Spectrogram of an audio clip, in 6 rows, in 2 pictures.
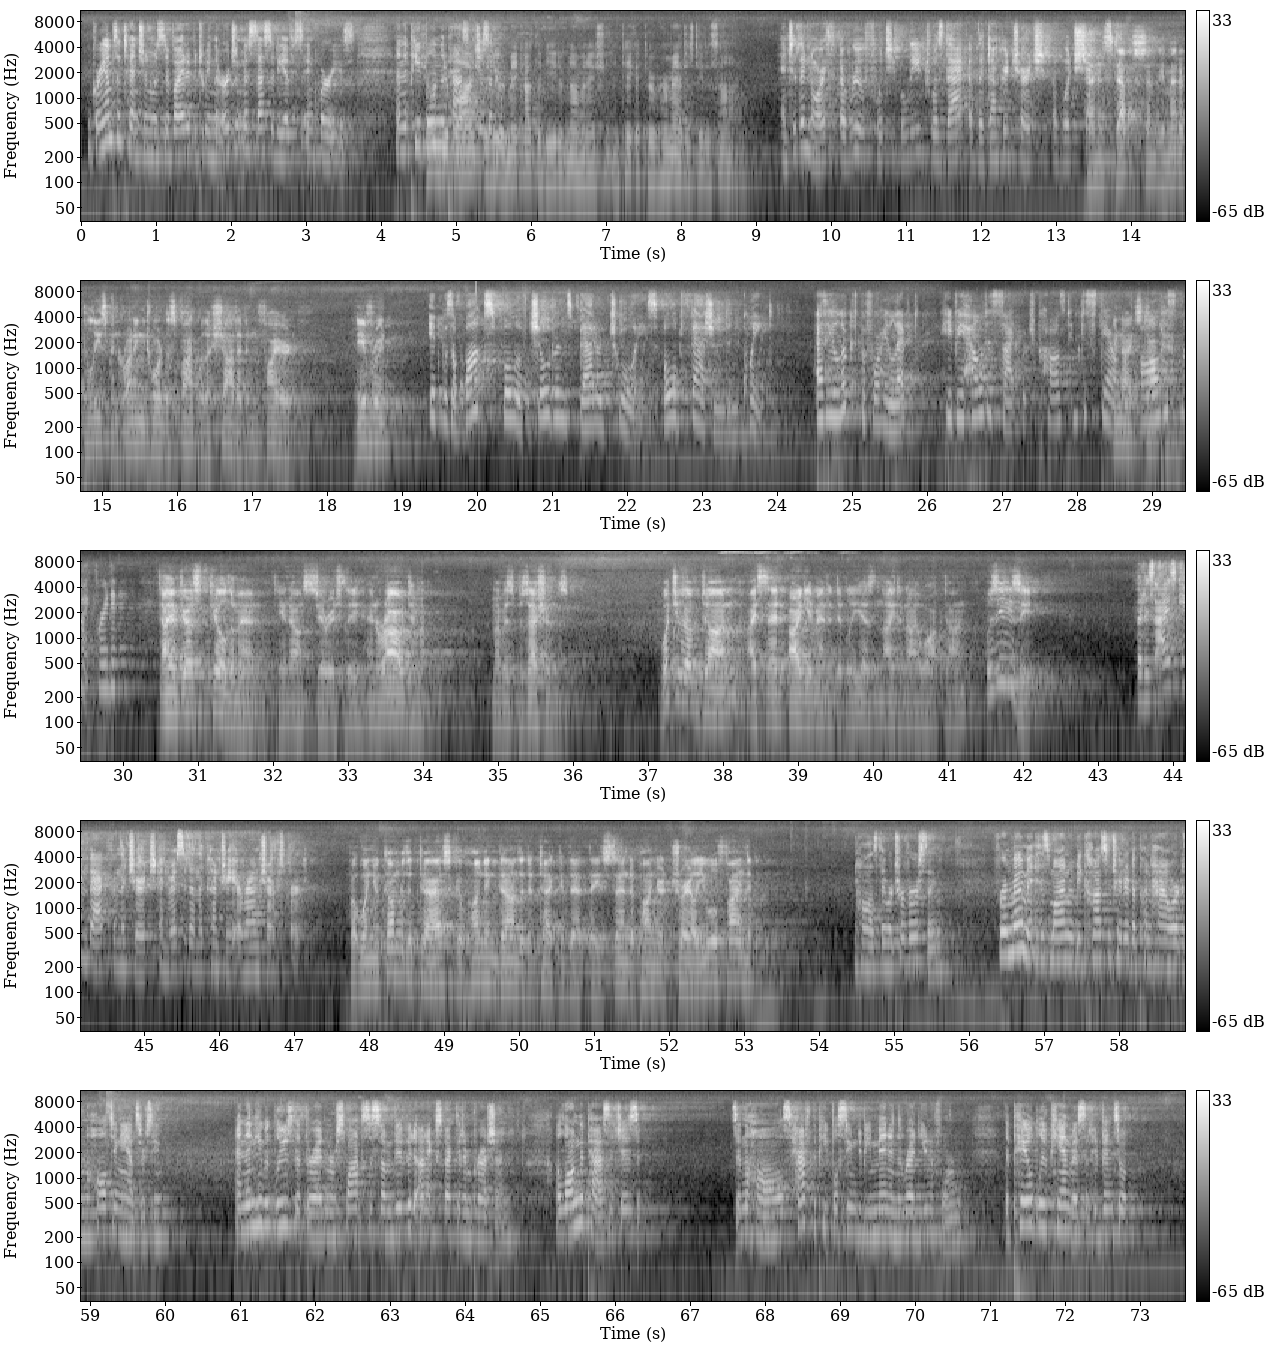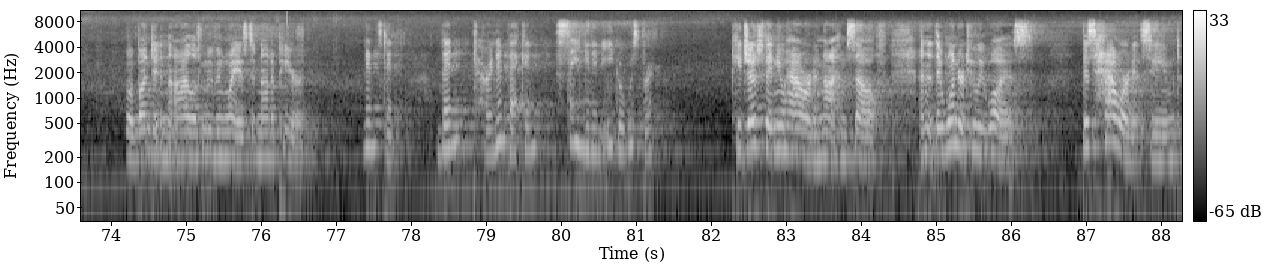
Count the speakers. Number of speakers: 6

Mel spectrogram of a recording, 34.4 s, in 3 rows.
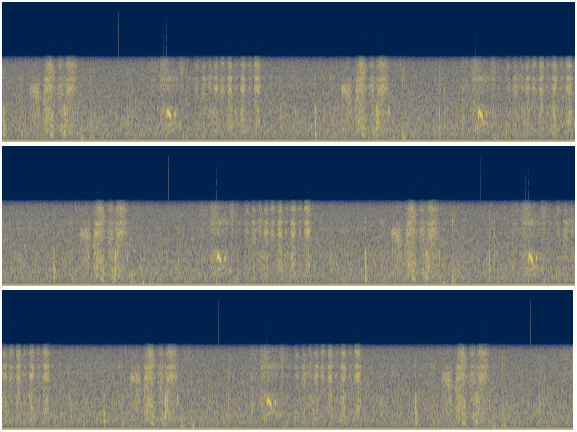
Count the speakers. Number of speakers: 0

